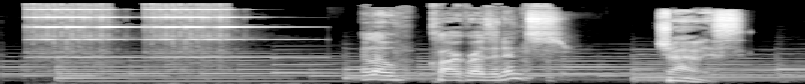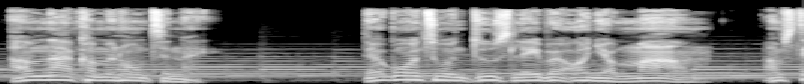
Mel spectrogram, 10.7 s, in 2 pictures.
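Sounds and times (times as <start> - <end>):
telephone ringing: 0.0 - 2.3
speech: 2.4 - 6.8, 7.8 - 10.7.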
